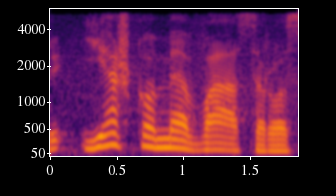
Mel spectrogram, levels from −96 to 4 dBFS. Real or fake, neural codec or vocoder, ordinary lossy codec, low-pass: real; none; AAC, 48 kbps; 5.4 kHz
